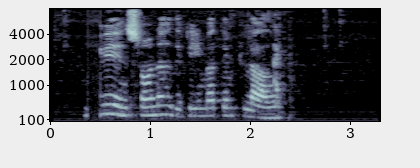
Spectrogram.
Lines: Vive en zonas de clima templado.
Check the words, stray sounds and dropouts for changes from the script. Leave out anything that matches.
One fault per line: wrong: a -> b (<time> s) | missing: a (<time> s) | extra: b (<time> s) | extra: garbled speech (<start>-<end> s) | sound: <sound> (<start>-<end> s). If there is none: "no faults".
sound: dropout (0.4-0.5 s)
